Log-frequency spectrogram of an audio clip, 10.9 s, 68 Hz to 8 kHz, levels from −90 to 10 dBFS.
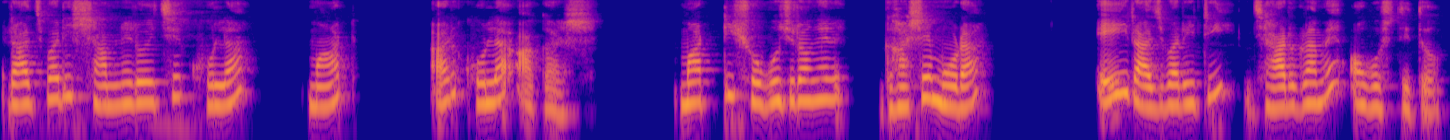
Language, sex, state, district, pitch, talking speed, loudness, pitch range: Bengali, female, West Bengal, Jhargram, 245 Hz, 100 wpm, -22 LUFS, 220-280 Hz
